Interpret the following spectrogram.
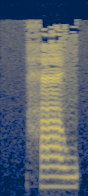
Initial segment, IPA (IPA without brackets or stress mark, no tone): h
